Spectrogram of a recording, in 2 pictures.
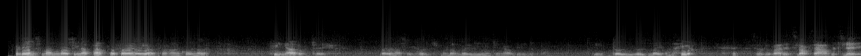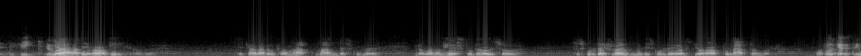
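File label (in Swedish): Ravlunda Skåne, dialekter; Folkminnen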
